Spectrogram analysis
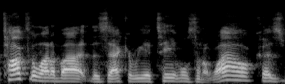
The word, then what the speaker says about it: Zaccaria: on that games uh Jason says it actually does rhyme with diarrhea Zacharia am I saying it right Jason Zacharia so it is Zacharia Zacharia Zacharia Zacharia not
